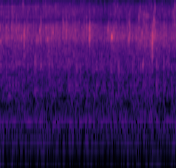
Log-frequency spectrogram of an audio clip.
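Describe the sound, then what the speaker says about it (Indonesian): Battered catfish pieces fry in hot oil, a soft continuous sizzle with small crackling pops, faint and close, with no talking. "Kita goreng ikannya sampai matang."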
